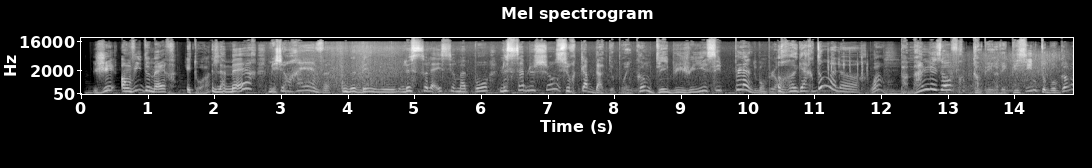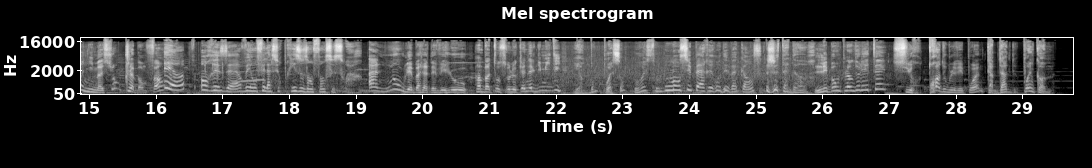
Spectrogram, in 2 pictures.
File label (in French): spot radio; toulouse et lyon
